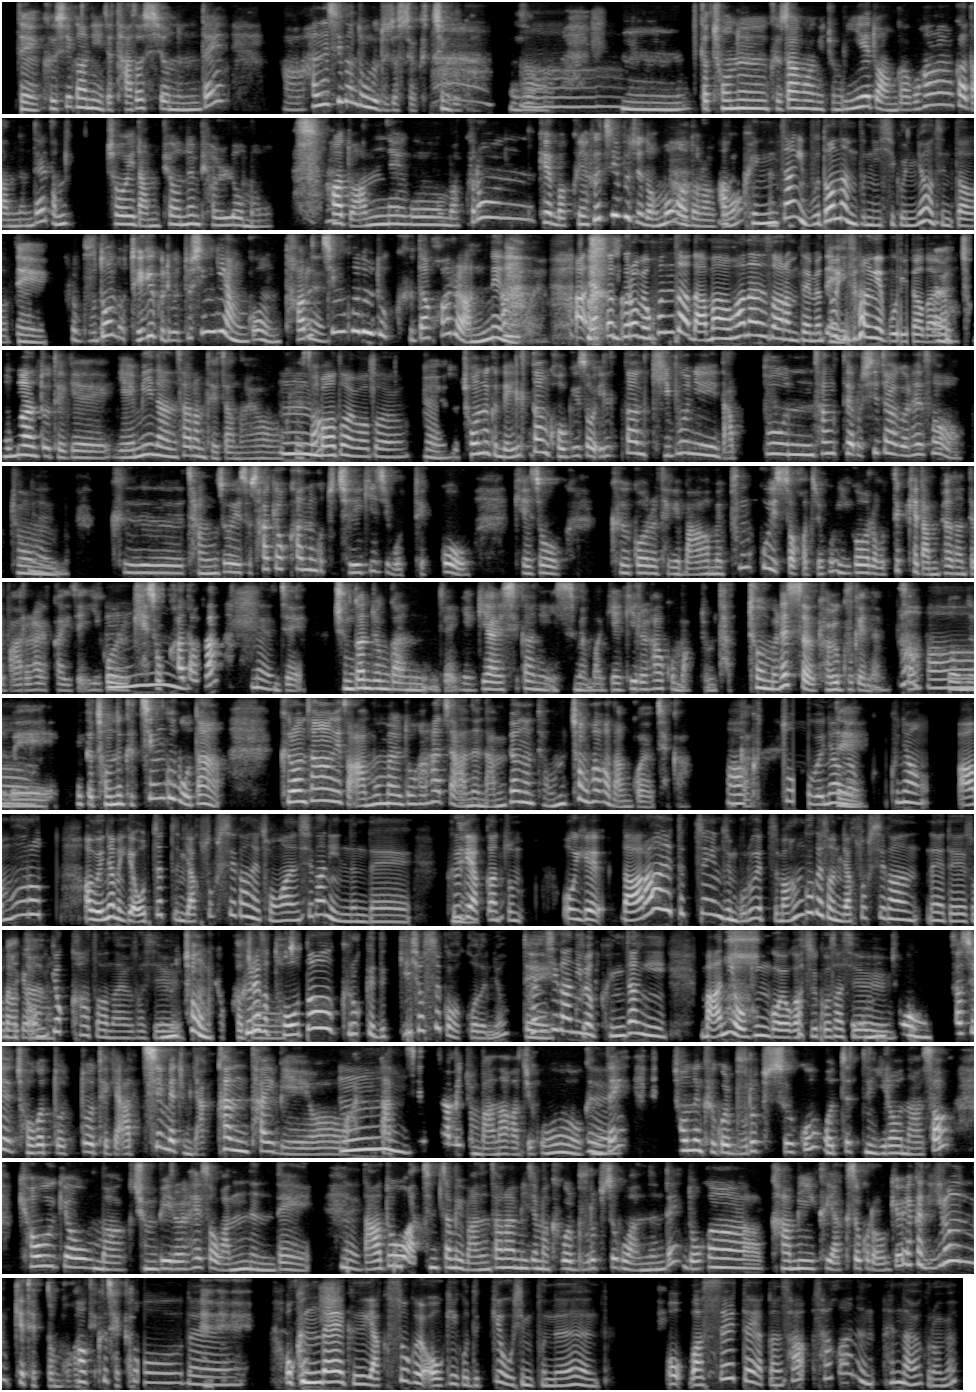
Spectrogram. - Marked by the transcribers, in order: tapping; gasp; gasp; "그렇게" said as "그런케"; gasp; other background noise; laugh; laughing while speaking: "이상해 보이잖아요"; gasp; laughing while speaking: "거여 가지고"; "이렇게" said as "이런케"
- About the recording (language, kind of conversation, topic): Korean, podcast, 사과했는데도 오해가 풀리지 않았던 경험이 있으신가요?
